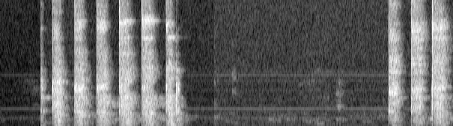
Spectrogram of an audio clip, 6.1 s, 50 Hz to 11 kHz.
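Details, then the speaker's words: Sharp metallic hammer blows in two bursts of six then three strikes, driving a size 02 cutting jig into the femoral canal during a revision hinged knee replacement; surgical hammering. "Now we are going to use this zig to go inside. This is specific. You can see the 02 size, and we put it inside."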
